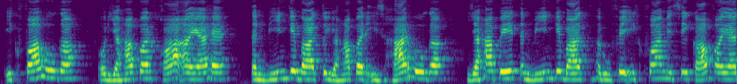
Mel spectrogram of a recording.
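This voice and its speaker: A woman teaching Quran tajweed, reciting verses slowly and melodically, then explaining each rule in quick, repetitive phrases. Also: on the high side, a bit bright. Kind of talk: tajweed lesson alternating slow recitation and explanation.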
